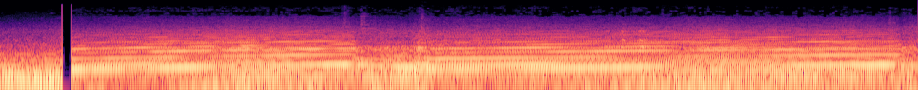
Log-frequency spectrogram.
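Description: A supercharged Honda Civic Si with an aftermarket exhaust revs continuously from inside the car, a loud droning engine note climbing steadily with a brief shift near the middle.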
